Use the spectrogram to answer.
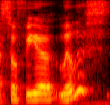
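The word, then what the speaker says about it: Sophia Lillis: duh duh and then uh I forgot uh Sophia lilis that's how you say her name she was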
